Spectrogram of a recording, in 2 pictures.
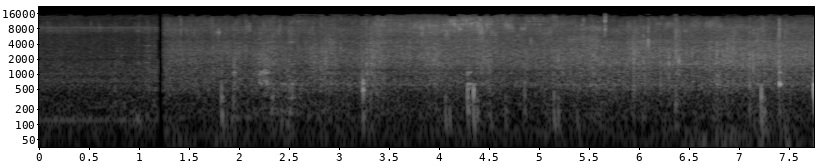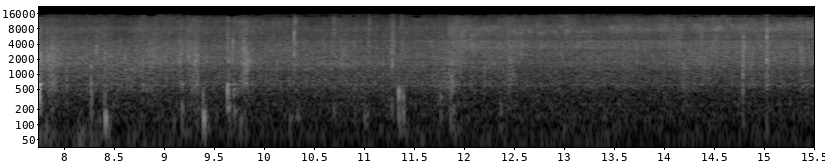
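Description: Yucca flowers sizzling in butter in a cast-iron skillet over campfire coals, with many small pops and the scrape of a wooden spatula stirring them. The sizzle comes in about a second in and then holds steady.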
